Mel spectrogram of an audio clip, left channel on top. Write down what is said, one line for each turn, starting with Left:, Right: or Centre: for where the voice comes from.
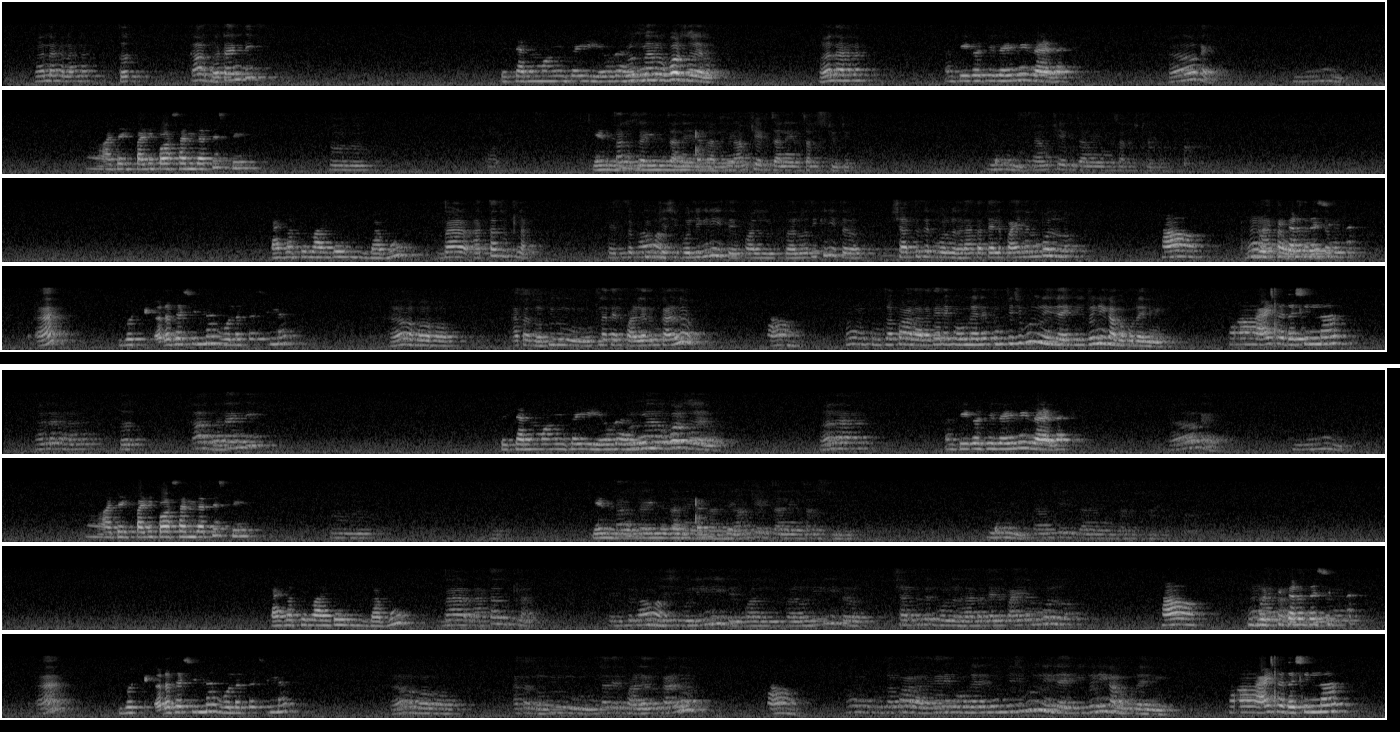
Left: हा ना ह ना ह ना ट का ोटा एी
Right: त्याच्यान मग काही एवढं
Left: उळून
Right: हे
Left: पा
Right: नाही
Left: वर जोर आहे ना हा ना ह ना
Right: आणि तिकडची लय नाही जायला
Left: हो का
Right: हम् आता पाणी पावसान जातेच ते
Left: हम् हम् आता
Right: येणं
Left: चालूच
Right: जाणं
Left: रा
Right: येणं
Left: त जाणं ये
Right: चालूच
Left: ना जाणं
Right: राहते
Left: ये आमच्या या जाण ये ना चालूच ठेवटी
Right: हम्
Left: आमची एक जाण नेण लूच ठीक आहे
Right: काय करते बा त बाबू
Left: बाळ आत्ताच उठला लग
Right: हा
Left: तुमच्याशी बोलली की नाही तेॉल चालू होते की नाही शांततेने बोल झालं, आता त्याला पाहिलं आणि बोललो.
Right: हा
Left: हा
Right: तू गोष्टी
Left: आता
Right: करत
Left: उठला, नाही
Right: असशील
Left: तर मग
Right: ना
Left: आ
Right: गोष्टी करत असील ना, बोलत असील ना.
Left: हो हो हो, आता झोपीतून उठला, त्याला पाळण्यातून काढलं
Right: हा.
Left: हा तुमचा कॉल आला, त्याले पाहून राहिले आणि तुमच्याशी बोलूनही राहिली. दोन्ही काम करून राहिली मी.
Right: हा ऐका तशींना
